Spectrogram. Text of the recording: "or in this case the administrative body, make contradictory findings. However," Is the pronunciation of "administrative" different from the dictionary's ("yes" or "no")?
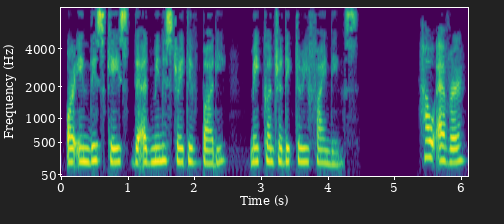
no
